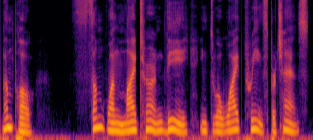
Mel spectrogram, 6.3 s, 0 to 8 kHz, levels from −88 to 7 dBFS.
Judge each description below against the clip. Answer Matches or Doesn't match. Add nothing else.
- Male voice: Matches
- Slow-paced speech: Matches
